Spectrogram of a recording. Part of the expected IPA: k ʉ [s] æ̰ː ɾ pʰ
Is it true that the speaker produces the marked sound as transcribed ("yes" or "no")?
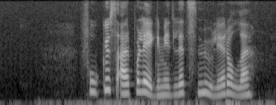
yes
